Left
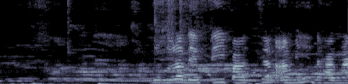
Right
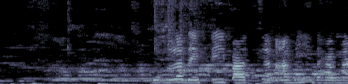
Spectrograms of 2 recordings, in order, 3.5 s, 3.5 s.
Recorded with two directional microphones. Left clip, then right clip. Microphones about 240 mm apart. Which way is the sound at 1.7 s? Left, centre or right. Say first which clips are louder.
Left 2 dB; centre.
